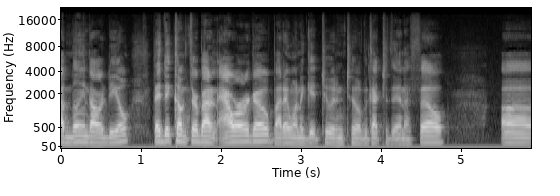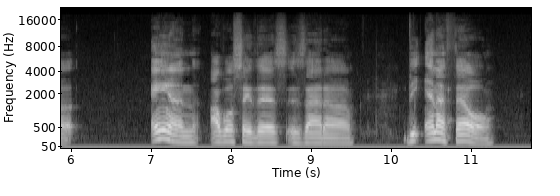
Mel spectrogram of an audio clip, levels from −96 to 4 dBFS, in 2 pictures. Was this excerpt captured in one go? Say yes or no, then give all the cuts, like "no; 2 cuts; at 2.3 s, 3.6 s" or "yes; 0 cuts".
yes; 0 cuts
